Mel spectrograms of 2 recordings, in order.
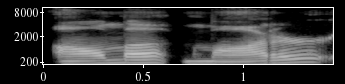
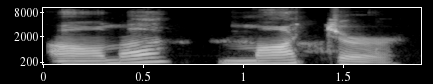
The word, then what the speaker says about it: alma mater: alma mater do you guys know what an alma mater is i'll spell it in the comments alma mater is how you say it let's say it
